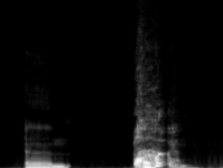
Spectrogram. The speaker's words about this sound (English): I shouldn't have done this when I have a little bit of a cough. That's really bad timing.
